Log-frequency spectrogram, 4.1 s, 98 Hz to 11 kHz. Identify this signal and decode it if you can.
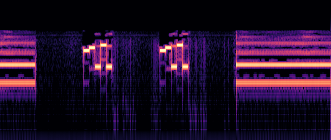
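Five-tone selective call (ZVEI), heard as quick runs of five tones, tones of about 70 ms. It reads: 89202 89202
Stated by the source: ZVEI five-tone selective call received on an SDR, from the Feuerwehr Orlamünde fire brigade audio archive.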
